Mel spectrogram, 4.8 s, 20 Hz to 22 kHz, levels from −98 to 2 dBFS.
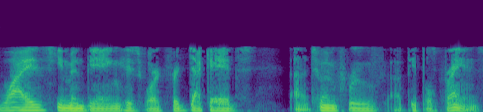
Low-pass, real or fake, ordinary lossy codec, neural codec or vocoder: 7.2 kHz; fake; AAC, 16 kbps; codec, 16 kHz, 1.1 kbps, Voila-Tokenizer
